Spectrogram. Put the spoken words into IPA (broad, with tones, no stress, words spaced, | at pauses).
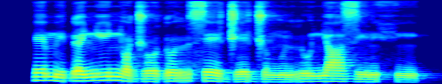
e˦mi˨ɗɛ˦ ɲiː˦ɲɔ˨d͡ʒoː˨ ɗoː˦rseː˦˨d͡ʒeː˨˦ d͡ʒo˨ŋũ˨ruː˦ ɲaː˦ zi˨ɾĩ˨ hĩ˨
